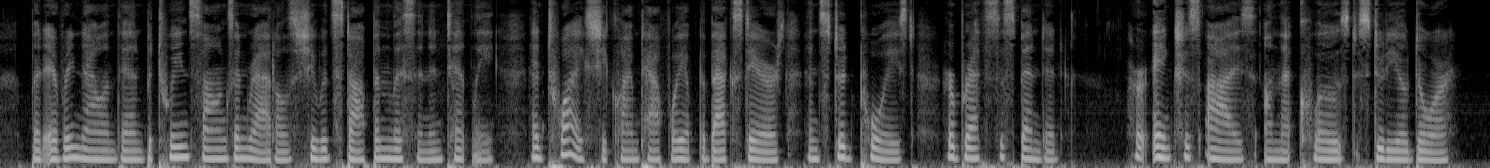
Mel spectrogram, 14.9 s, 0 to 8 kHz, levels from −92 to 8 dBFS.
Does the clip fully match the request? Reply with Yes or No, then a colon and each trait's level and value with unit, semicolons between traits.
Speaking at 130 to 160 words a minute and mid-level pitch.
Yes: average, 155 wpm; medium, 165 Hz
